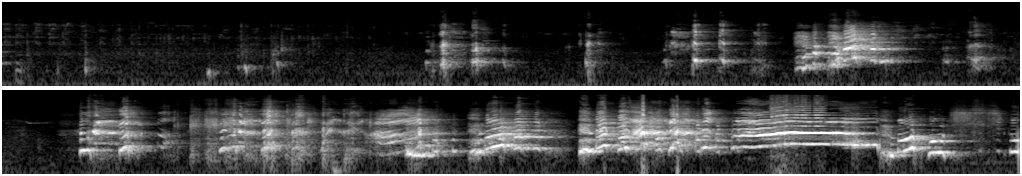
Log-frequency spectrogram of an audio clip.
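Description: Two men laughing. It starts nearly quiet, turns into scattered short chuckles, then from about halfway becomes loud, unbroken belly laughter. A long high-pitched squeal comes near the end.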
